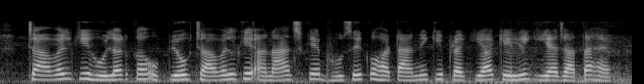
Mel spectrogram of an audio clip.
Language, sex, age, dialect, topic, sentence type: Hindi, female, 18-24, Marwari Dhudhari, agriculture, statement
